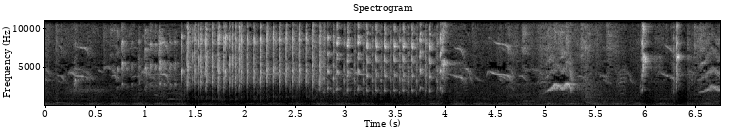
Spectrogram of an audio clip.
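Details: Green Fischer's lovebird pair chattering: a dense buzzy rattle of fast repeated clicks for over two seconds, then scattered high chirps and a couple of sharp squeaks over faint low hum.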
